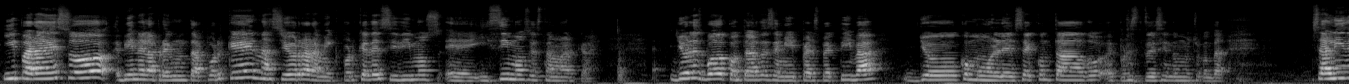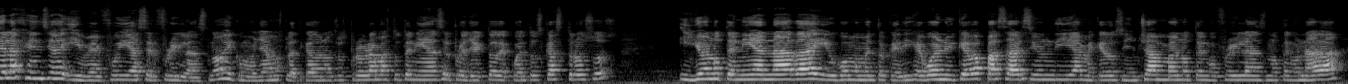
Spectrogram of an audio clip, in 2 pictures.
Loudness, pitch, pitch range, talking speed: -25 LUFS, 210 Hz, 195-230 Hz, 205 wpm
